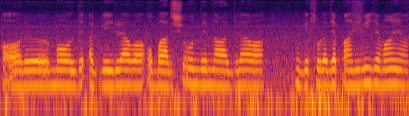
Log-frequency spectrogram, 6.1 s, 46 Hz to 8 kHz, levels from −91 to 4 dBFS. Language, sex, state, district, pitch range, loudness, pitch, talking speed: Punjabi, male, Punjab, Kapurthala, 175-180 Hz, -17 LUFS, 180 Hz, 195 wpm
